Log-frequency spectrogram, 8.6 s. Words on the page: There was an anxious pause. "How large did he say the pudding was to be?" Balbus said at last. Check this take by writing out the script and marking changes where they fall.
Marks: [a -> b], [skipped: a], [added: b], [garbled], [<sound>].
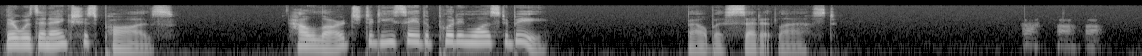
There was an anxious pause. "How large did he say the pudding was to be?" Balbus said at last. [laugh]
